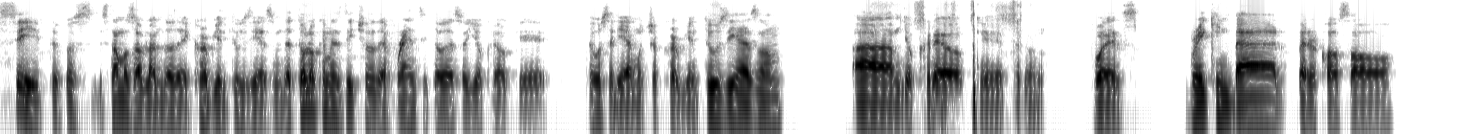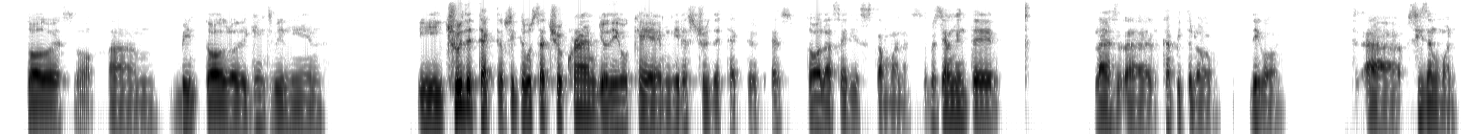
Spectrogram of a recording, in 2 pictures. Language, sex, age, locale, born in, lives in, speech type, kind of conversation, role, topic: Spanish, male, 35-39, es-MX, Mexico, United States, conversation, unstructured, none, ¿Cuáles son las mejores series para maratonear durante el fin de semana?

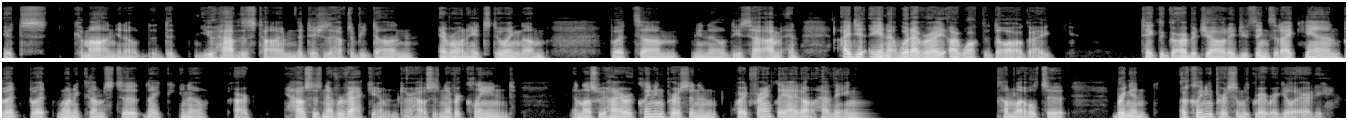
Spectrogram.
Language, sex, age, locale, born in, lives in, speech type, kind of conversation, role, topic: English, male, 55-59, en-US, United States, United States, conversation, advice, user, How can I better balance my work hours with family time?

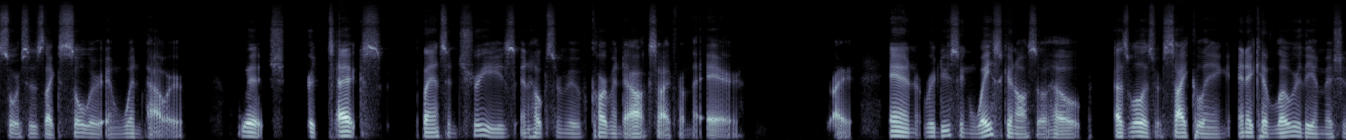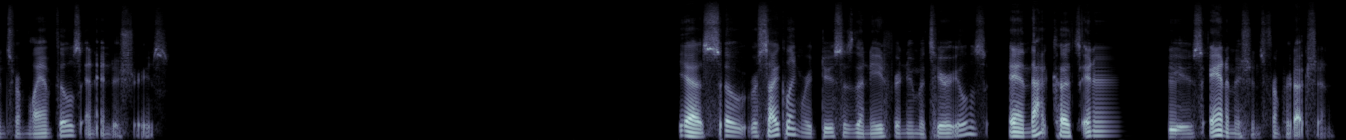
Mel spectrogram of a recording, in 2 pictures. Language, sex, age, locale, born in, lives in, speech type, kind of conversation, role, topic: English, male, 18-19, en-US, United States, United States, read, expert-assistant, expert, How does climate change impact the environment?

